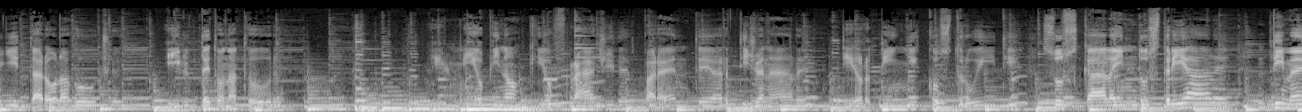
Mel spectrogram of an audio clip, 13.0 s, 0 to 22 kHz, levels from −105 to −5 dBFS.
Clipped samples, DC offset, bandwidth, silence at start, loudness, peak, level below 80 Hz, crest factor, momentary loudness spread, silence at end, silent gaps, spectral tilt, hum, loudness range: under 0.1%; under 0.1%; 14.5 kHz; 0 s; -24 LUFS; -4 dBFS; -36 dBFS; 18 dB; 6 LU; 0 s; none; -6 dB/octave; none; 3 LU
